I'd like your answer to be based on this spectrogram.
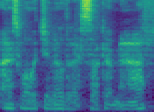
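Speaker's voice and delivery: hushed, very quiet, confessional tone. Retelling what students told the teacher: imitating someone speaking quietly. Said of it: "They would do it very quietly".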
